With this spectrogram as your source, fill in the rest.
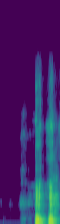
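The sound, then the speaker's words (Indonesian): Two quick, loud clucking bursts from a chicken, one right after the other, with nothing else around them. “Ini berisik ini ada ayam tuh kan berisik.”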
